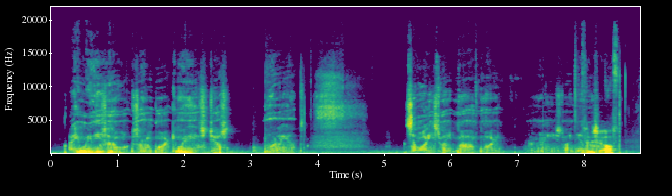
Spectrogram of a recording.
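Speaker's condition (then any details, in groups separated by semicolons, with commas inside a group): Laryngectomy; permanent tracheostomy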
